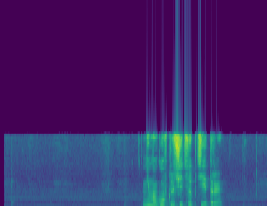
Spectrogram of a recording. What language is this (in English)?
Russian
